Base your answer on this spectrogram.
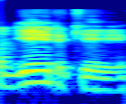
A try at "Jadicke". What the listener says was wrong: It's a hard J, Jadicke, Carl Jadicke.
